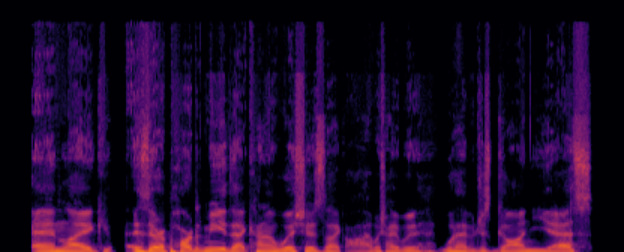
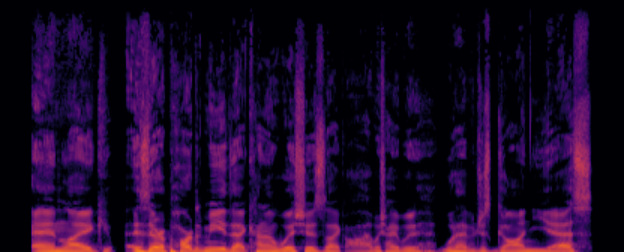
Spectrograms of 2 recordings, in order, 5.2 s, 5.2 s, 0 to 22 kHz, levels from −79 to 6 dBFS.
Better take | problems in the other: second | garbled, watery; slightly; nothing above 19 kHz

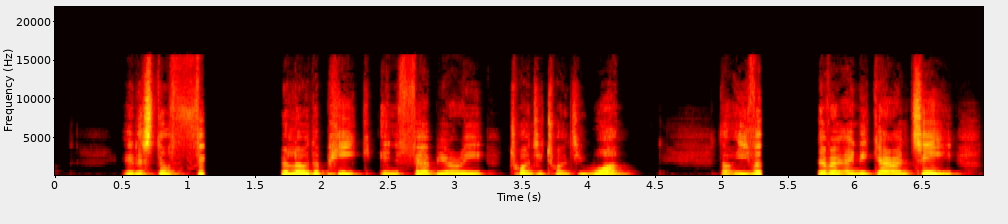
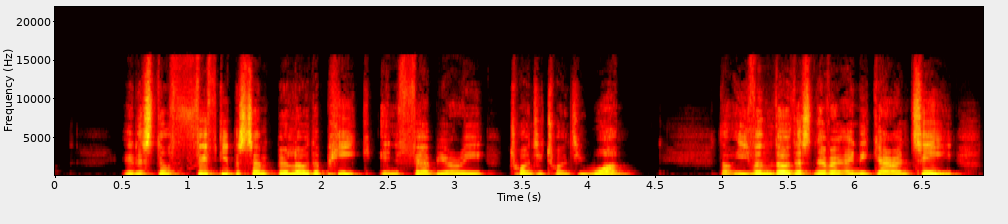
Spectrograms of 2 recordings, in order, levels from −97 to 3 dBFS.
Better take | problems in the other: second | audio cutting out; at 1 s for 0.5 s and at 5.5 s

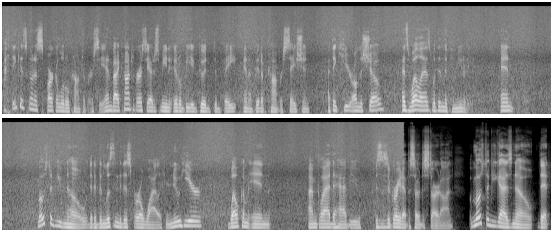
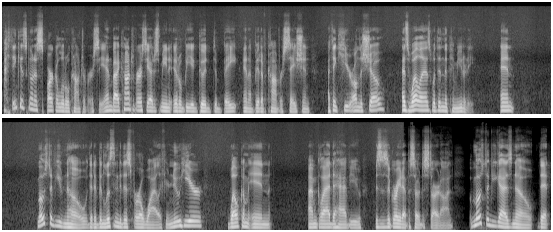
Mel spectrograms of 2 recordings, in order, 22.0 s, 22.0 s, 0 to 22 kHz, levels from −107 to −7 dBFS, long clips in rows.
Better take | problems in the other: second | hiss; loud; until 19 s; 7 dB below the speech; faint in the second

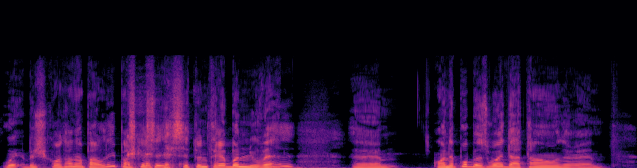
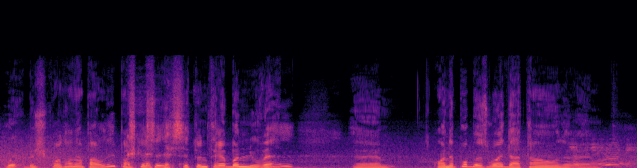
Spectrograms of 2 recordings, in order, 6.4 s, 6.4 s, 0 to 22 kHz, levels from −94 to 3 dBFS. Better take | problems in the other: first | train or aircraft noise; noticeable; throughout; 15 dB below the speech

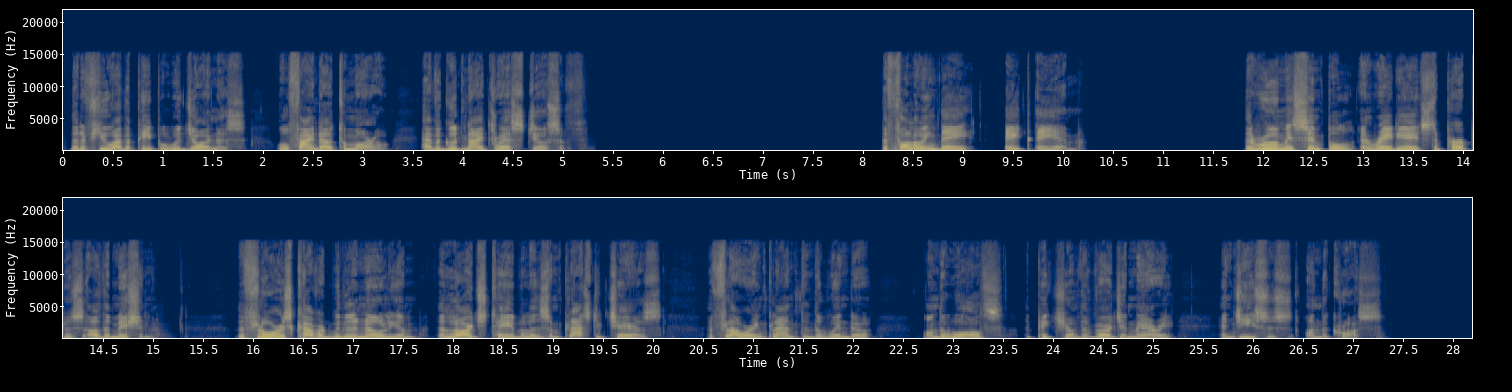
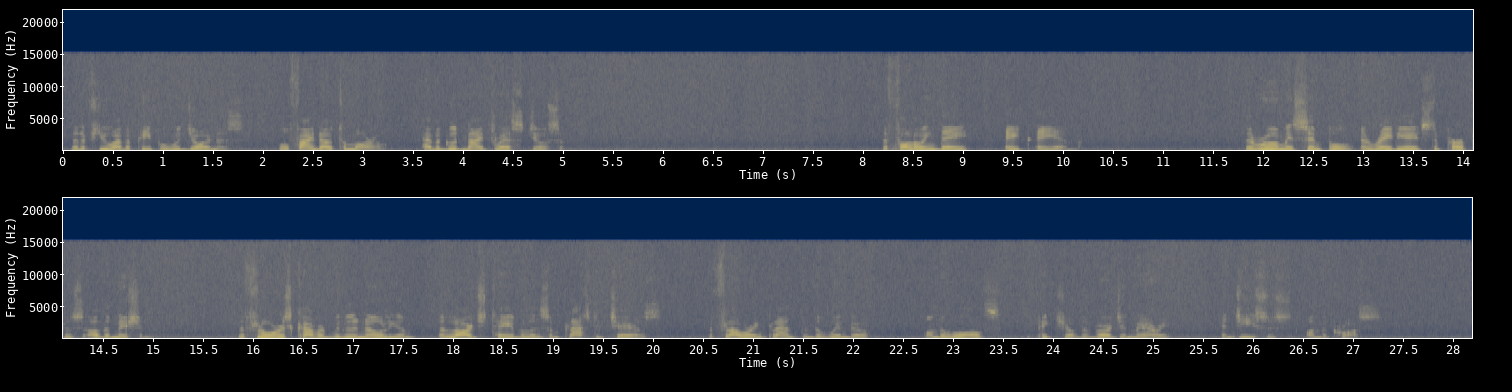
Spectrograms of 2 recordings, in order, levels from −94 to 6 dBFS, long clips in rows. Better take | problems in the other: first | hiss; noticeable; throughout; 10 dB below the speech

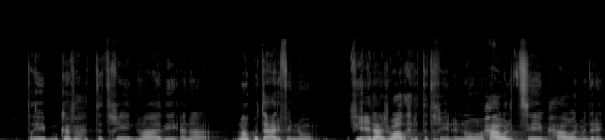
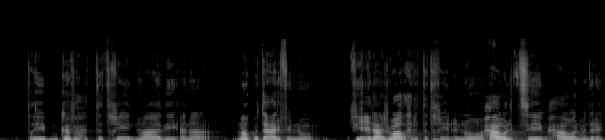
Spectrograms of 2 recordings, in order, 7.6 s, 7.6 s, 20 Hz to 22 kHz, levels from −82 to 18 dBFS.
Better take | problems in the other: neither | none

